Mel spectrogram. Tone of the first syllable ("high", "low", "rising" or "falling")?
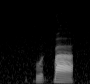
low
